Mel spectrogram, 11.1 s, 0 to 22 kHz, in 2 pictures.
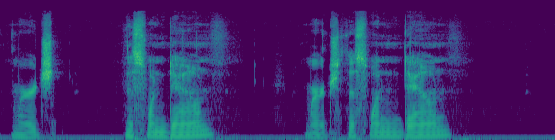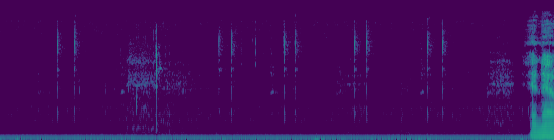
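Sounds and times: low steady hum: 0:00.0 - 0:11.0
computer mouse clicks: 0:06.0 - 0:06.4, 0:07.0 - 0:10.1.

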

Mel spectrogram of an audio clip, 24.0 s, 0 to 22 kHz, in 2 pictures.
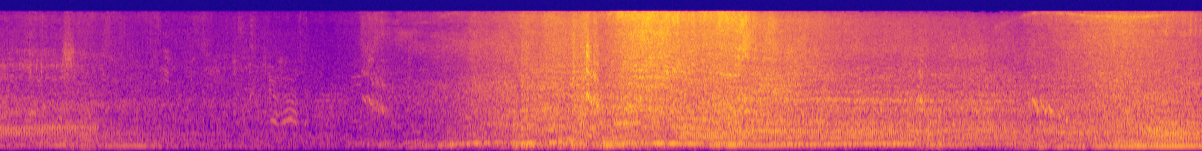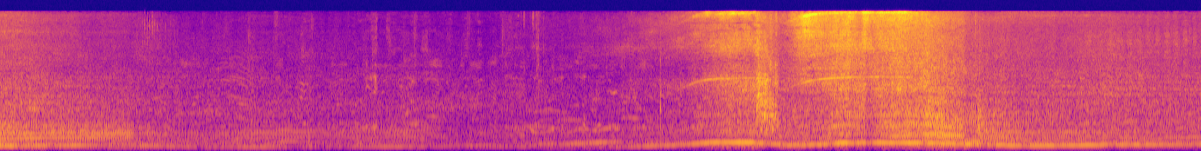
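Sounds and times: turbocharged cars passing: 0:00.0 - 0:24.0.

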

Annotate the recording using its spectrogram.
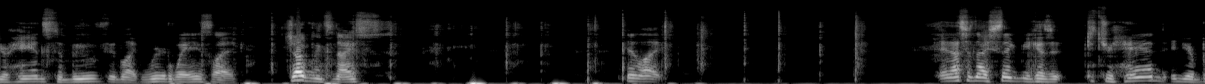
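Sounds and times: small object clicking: 0:02.0 - 0:08.8.

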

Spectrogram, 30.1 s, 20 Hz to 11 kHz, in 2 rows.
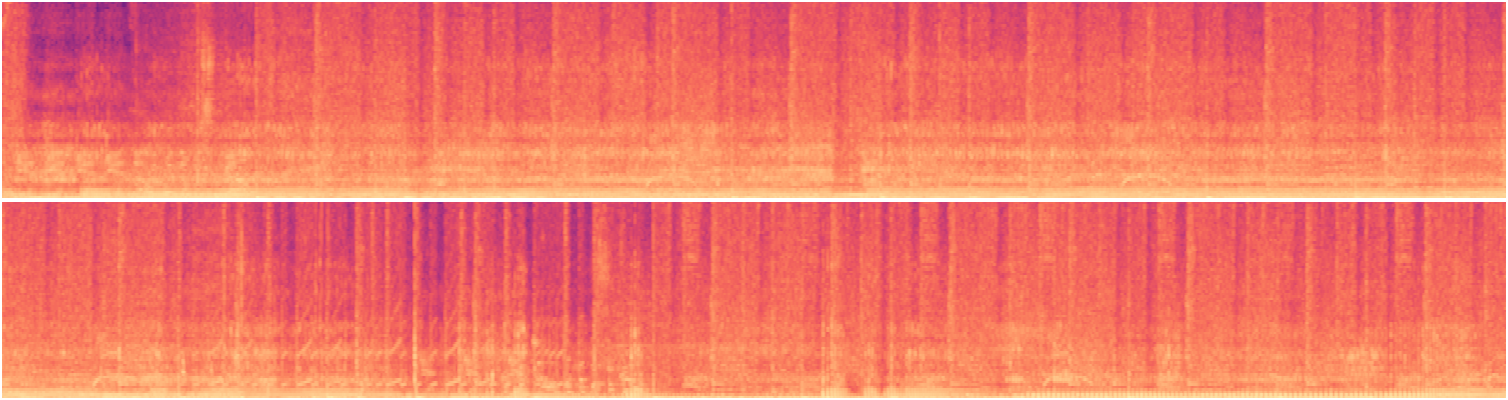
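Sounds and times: quad engine revving: 0:00.0 - 0:30.0.

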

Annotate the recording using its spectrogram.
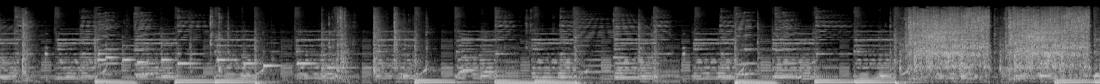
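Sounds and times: background music: 0:00.0 - 0:11.0
toy cars rattling down plastic track: 0:09.0 - 0:11.0.

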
